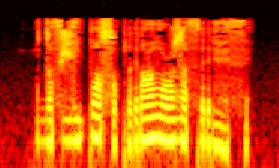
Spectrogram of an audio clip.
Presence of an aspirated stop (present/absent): absent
